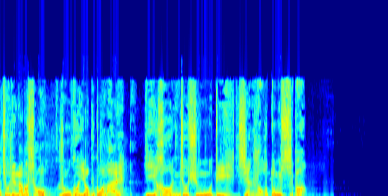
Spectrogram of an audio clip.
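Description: A middle-aged man speaks with animation nearby.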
